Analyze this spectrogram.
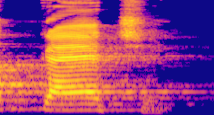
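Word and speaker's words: catch: नहीं पढ़ा हमने कहा कैच तो दोस्तों इस कैच में भी आपने देखा सीच के ठीक पहले टी को हमने नहीं पढ़ा तो ऐसे ही किसी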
